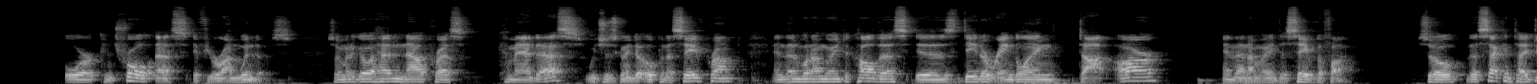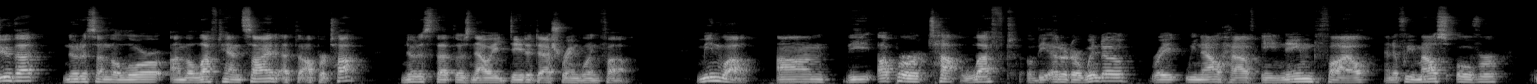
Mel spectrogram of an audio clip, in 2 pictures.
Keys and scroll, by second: 2.5 super+s, 7.4 BackSpace, 8.7-11.0 typing, 12.0 Return.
